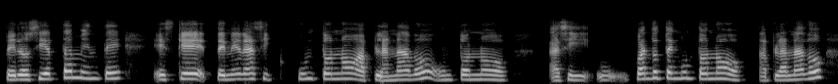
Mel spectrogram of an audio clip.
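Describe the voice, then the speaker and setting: A woman teaching a class with a high, squeaky voice, speaking loudly and theatrically, changing her tone often and drifting off on tangents. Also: measured pace, no room sound. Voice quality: high-pitched voice, calls it a squeaky off-key whistle. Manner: scattered, jumps between topics with tangents. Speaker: homeopathy teacher. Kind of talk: lecture to a class.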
